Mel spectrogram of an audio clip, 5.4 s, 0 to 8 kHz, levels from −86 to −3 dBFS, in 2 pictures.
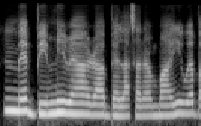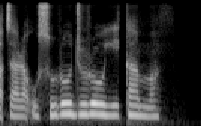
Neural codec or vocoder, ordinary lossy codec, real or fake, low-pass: codec, 16 kHz, about 1 kbps, DyCAST, with the encoder's durations; none; fake; 7.2 kHz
